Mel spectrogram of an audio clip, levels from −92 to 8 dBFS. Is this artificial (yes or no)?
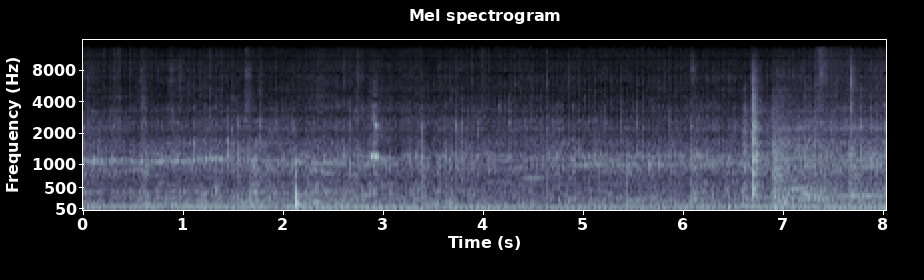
yes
